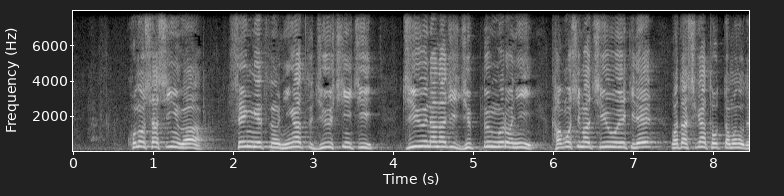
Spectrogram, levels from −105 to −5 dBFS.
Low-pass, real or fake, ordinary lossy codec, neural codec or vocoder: none; real; none; none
